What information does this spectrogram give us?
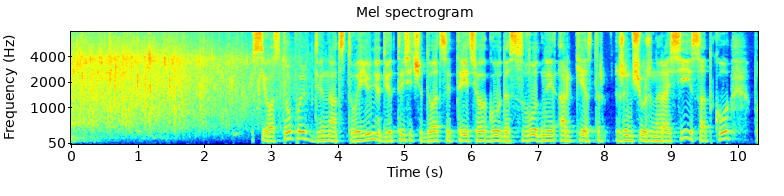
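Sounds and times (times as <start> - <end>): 
concert audience applause after a combined orchestra's performance in Sevastopol: 0.0 - 3.9
speech: 2.8 - 10.3.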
